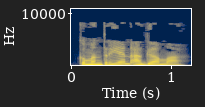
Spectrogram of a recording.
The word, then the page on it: kementerian agama: indonesian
